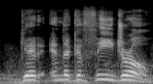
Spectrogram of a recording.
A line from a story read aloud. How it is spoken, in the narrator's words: the human yelled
